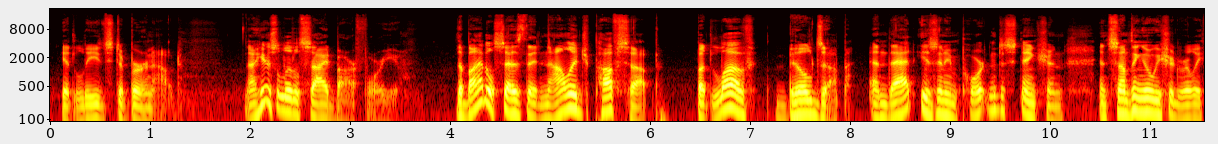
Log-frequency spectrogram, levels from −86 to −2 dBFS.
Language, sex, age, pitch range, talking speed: English, male, 50-69, 110-150 Hz, 175 wpm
